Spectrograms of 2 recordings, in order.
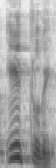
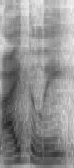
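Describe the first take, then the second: First: "Italy" said EE-tuh-lee with an ee start; correct Italy. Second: "Italy" said EYE-taly with an eye start; "Italy" mispronounced as EYE-tuh-lee; wrong Italy. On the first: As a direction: open "Italy" with a clean ee sound. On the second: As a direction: open "Italy" with a long eye sound. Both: Shown as a demonstration. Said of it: "you go to Italy".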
